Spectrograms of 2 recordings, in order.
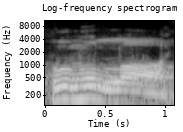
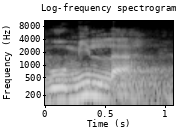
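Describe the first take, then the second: First: The linking vowel after hum is u. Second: The linking vowel after hum is i. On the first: The speaker calls it right. "tapi humu" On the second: The speaker calls it wrong. "jangan humillah"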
